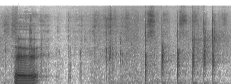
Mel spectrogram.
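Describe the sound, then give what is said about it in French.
Writing terms on a board: after a brief voiced sound, soft scratchy strokes give way to a steady run of sharp, evenly spaced taps and ticks toward the end. “On les oubliera dans la suite, mais je vais quand même les écrire pour une fois.”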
